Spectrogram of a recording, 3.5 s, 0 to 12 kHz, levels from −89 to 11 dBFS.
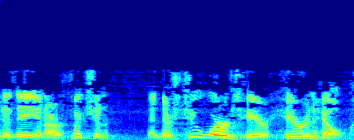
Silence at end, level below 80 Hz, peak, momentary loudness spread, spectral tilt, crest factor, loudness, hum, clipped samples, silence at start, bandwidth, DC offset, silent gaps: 0 s; -60 dBFS; -2 dBFS; 14 LU; -5.5 dB/octave; 20 dB; -22 LUFS; none; under 0.1%; 0 s; 6.2 kHz; under 0.1%; none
